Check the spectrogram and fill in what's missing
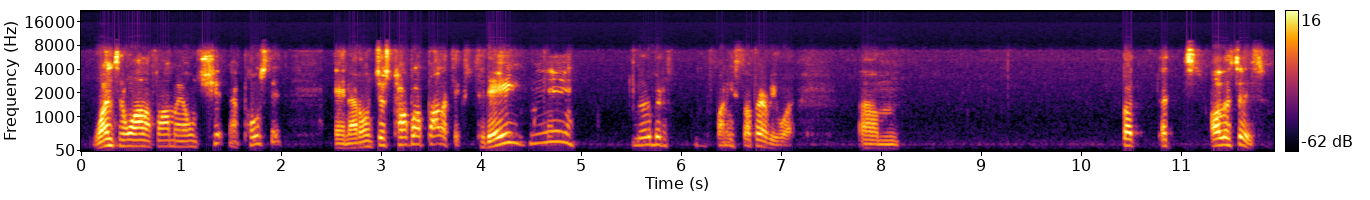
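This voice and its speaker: A man's voice: high-pitched, a little mellow, no room sound. Tinny, tin-can-sounding man in his fifties. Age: 50s. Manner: rambling, self-mocking, swears casually. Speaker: live-stream show host. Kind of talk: casual live-stream commentary. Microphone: phone with Bluetooth headphones.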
